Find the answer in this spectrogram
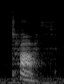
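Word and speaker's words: Thoth: know okay let's read is it thought or thought i don't know i think they've they tell us in here pronounced toth top life codes it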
